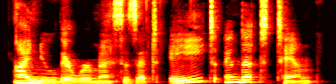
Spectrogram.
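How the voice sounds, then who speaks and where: A woman talks with a Brazilian accent. Her pace is fairly slow. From Brazil, São Paulo state. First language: Portuguese. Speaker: podcaster sharing travel stories. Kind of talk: personal storytelling monologue. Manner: casual, with hesitations.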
